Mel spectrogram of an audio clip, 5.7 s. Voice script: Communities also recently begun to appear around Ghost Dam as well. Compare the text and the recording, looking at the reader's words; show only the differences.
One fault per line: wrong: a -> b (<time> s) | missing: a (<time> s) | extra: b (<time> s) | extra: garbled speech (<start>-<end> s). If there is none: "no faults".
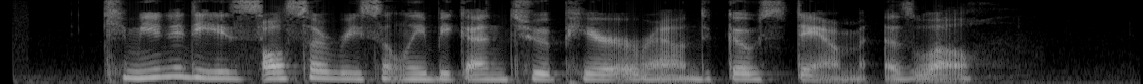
no faults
